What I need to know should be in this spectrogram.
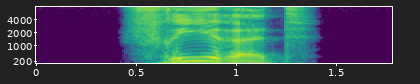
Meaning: second-person plural subjunctive I of frieren
- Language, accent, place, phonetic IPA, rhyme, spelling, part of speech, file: German, Germany, Berlin, [ˈfʁiːʁət], -iːʁət, frieret, verb, De-frieret.ogg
